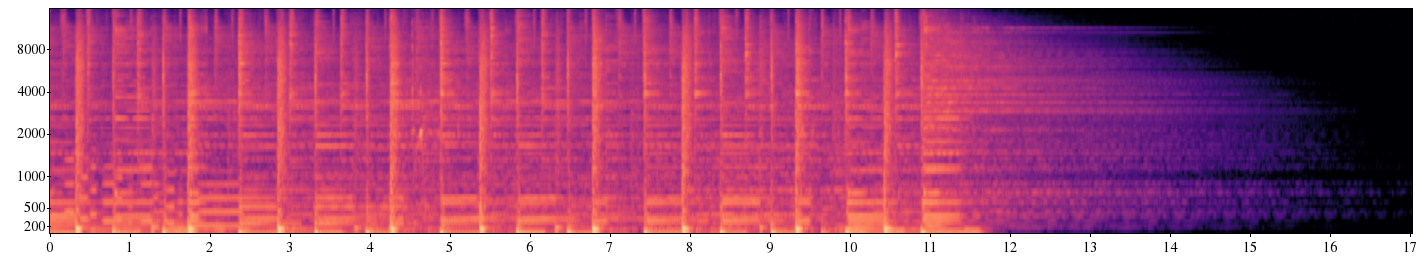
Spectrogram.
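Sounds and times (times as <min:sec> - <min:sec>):
guitar song: 0:00.0 - 0:11.7.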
